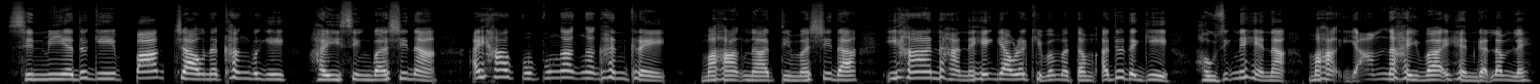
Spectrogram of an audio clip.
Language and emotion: Manipuri, surprised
